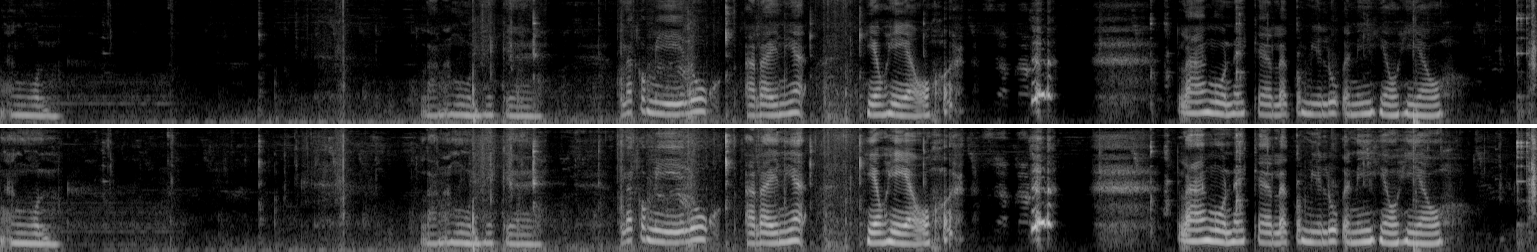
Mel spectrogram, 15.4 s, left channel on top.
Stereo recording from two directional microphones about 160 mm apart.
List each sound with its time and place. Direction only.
0.0 s a sound: 50° right (ahead or behind)
4.2 s a sound: 40° right (ahead or behind)
4.9 s speech: 35° right (ahead or behind)
7.4 s speech: 40° right (ahead or behind)
10.2 s hiccup: 40° right (ahead or behind)
14.2 s speech: 35° right (ahead or behind)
